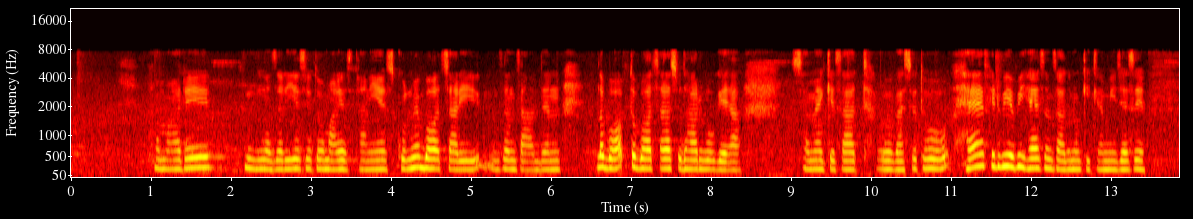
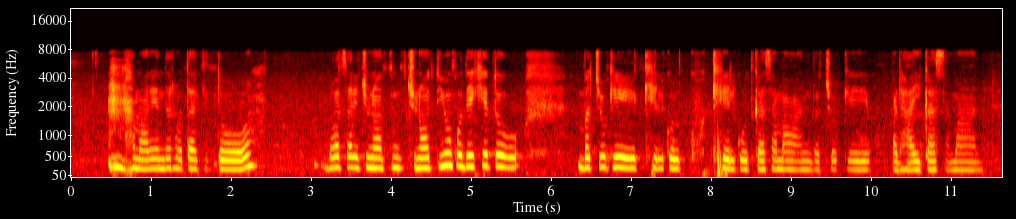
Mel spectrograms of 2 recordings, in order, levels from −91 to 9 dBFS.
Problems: none marked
